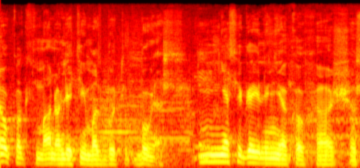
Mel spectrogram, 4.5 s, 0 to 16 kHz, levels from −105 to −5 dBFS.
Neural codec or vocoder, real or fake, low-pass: none; real; 14.4 kHz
